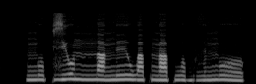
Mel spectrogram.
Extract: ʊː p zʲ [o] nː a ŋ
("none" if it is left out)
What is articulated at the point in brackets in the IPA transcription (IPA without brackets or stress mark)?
o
